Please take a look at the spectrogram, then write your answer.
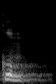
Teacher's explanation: காஃப் அப்படிங்கிறது வந்து அகசல் லிசான் கீழ் நாவை எழுத்து. மீம் அப்படிங்கிறது ஷஃபத்தான் உதல் எழுத்து.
